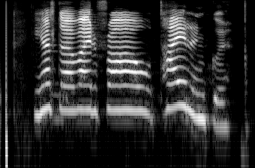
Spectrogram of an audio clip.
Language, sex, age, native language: Icelandic, female, 11, Icelandic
